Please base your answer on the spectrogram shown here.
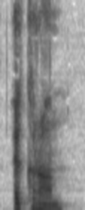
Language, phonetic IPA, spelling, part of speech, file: Ukrainian, [eˈkran], екран, noun, Uk-екран.ogg
- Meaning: 1. screen (graphic display area of a TV, monitor, electronic device) 2. screen (physical divider intended to block an area from view, or to protect from something, e.g. sunlight)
